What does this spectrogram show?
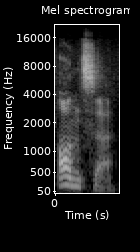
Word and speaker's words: answer: So, we say answer, which means that the s is silent. You don't say un. Um, sorry, there's a mistake here. Yeah, you were confused that, weren't you? You were confused because of this, weren't you? What is silent here is the W.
